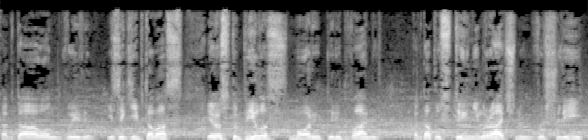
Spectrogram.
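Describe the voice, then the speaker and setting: Slow, stern righteous prophet-like elder. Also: male voice, fairly high pitch, noisy background. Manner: solemn, oratorical, denouncing. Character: stern righteous elder rebuking a stubborn nation. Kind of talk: declaimed verse drama.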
